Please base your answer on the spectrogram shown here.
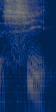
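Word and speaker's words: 系: So it's pronounced xi, and it means relationship.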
